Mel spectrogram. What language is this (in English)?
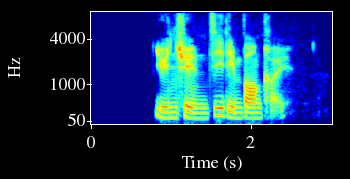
Cantonese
